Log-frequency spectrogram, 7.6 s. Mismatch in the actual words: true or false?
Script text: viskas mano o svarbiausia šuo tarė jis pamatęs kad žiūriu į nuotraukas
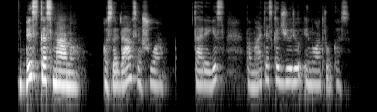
false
